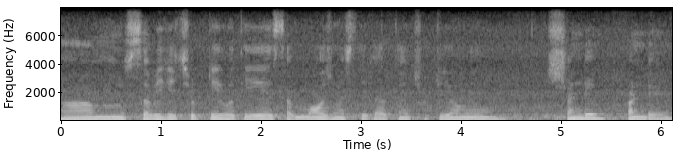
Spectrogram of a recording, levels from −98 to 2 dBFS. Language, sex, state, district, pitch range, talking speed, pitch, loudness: Hindi, male, Chhattisgarh, Bilaspur, 125-135 Hz, 145 wpm, 130 Hz, -25 LUFS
